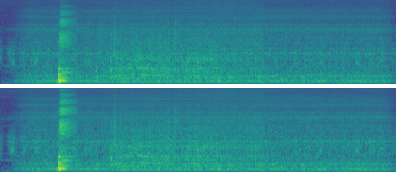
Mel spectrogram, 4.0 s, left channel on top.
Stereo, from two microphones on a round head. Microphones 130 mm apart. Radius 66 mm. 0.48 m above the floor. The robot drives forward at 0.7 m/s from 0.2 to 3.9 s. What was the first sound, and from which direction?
A snare drum, 40° right (ahead or behind).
